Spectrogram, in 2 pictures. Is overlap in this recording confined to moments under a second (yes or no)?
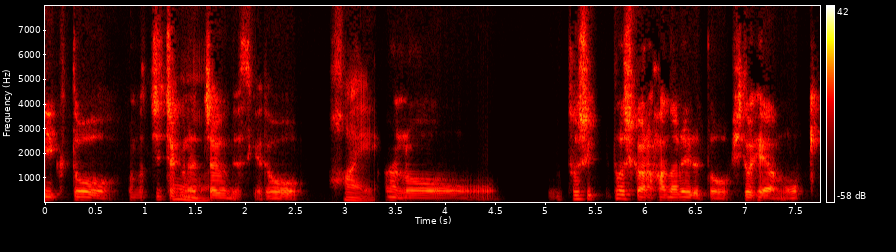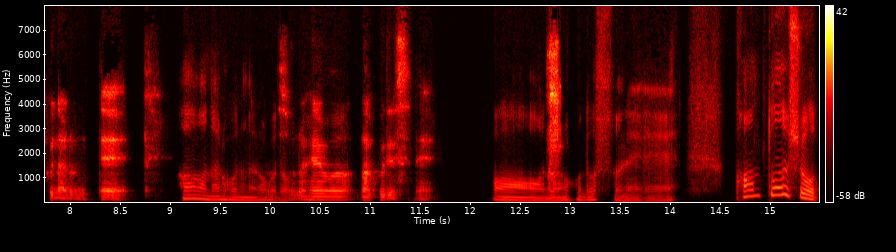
yes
